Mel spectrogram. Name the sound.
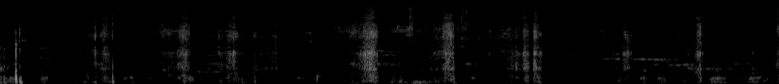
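person crunching while eating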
